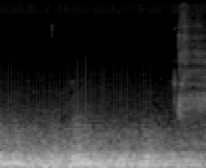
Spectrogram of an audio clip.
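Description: Thunder from a thunderstorm, a deep continuous rolling rumble dominating the low end, fairly loud and steady, with a faint brief higher noise near the end and no talking.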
